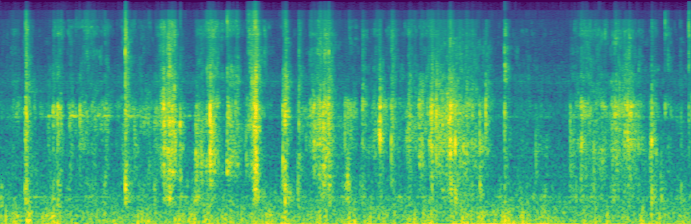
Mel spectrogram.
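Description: Packaging being handled and unwrapped: irregular crinkling and rustling of plastic wrap and a padded mailing envelope, with scattered small crackles.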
